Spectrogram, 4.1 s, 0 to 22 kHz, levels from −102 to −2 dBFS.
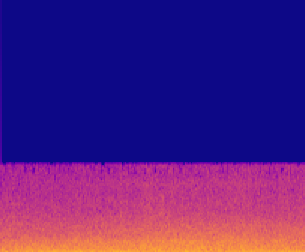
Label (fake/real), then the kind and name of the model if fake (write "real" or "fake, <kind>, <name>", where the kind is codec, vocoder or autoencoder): real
